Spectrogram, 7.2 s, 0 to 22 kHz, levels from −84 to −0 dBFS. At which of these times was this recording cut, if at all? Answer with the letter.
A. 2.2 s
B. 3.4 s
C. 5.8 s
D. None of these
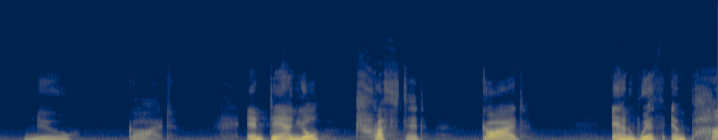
D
